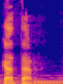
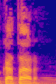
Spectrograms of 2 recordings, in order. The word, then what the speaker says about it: Qatar: un poco más Qatar quizá sorprenderá que lo pronuncie así Qatar y no Qatar pero es que así es como se pronuncia en árabe me lo explican los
